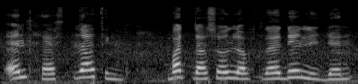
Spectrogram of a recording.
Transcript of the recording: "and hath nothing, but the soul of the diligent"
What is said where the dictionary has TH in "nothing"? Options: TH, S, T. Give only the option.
T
